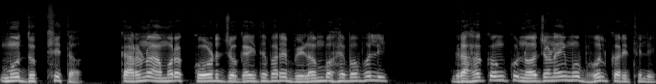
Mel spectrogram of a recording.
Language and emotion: Odia, sad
